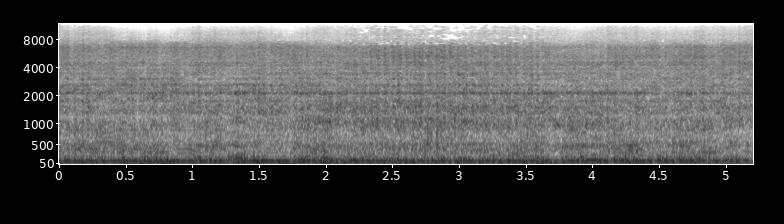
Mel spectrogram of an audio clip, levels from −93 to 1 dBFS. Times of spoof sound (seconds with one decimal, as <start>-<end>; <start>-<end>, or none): 0.0-2.2; 3.6-5.2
